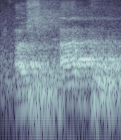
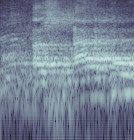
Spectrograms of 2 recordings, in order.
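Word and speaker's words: أشهد: coba-coba azan malu kita asadu asadu itu betul gak asadu ashadu alla ilahaillallah betul tak Asha. Asha kan asadu. Asadu bacanya cukup itu.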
